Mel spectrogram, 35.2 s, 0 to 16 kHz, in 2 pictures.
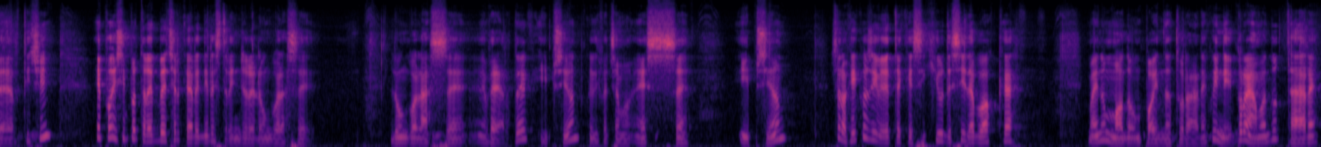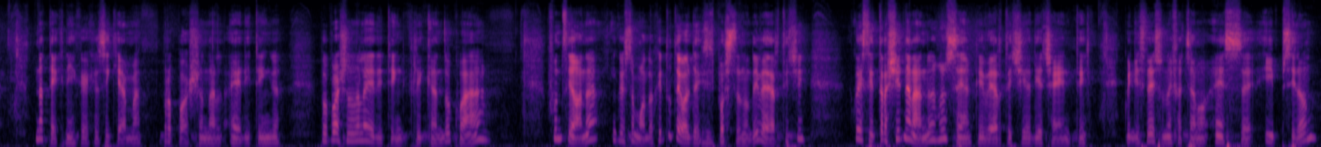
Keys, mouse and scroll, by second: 0.0 middle click, 9.2 s, 23.3 click, 33.8 s.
